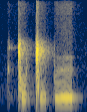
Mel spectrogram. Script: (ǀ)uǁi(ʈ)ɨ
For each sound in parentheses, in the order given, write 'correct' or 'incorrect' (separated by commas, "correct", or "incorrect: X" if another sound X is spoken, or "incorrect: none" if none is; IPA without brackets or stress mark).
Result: correct, incorrect: p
